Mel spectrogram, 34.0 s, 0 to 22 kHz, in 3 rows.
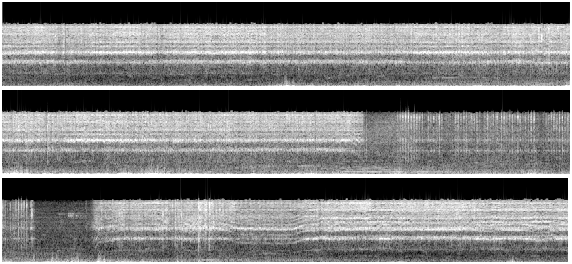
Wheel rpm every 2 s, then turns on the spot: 160, 160, 160, 160, 160, 160, 160, 160, 160, 50, 30, 20, 90, 150, 140, 160, 160.
18-24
